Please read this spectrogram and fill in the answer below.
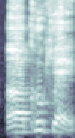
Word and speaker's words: Culcay: We're waiting because the thing is, Culcay is how you pronounce his name, from my understanding.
